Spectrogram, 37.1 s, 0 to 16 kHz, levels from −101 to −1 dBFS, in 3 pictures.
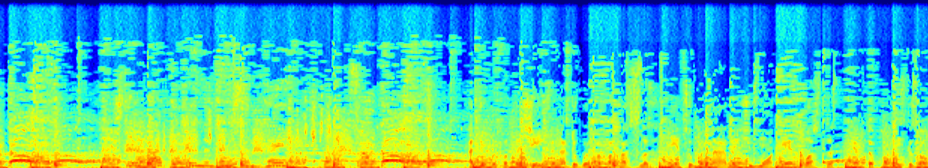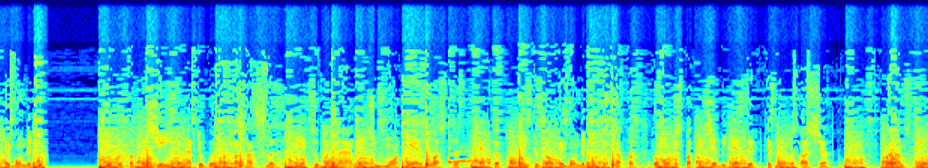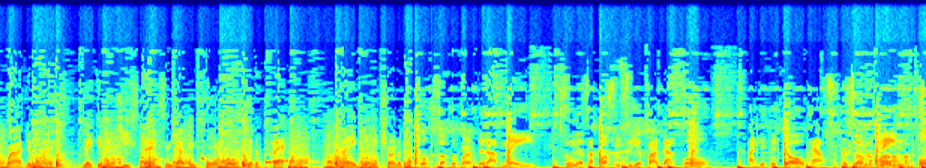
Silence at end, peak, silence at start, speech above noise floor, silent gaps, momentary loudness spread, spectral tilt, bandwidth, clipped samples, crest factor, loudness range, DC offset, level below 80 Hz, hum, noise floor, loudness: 0 s; -2 dBFS; 0 s; 35 dB; none; 5 LU; -5.5 dB/octave; 16 kHz; under 0.1%; 18 dB; 3 LU; 3%; -22 dBFS; none; -54 dBFS; -21 LUFS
